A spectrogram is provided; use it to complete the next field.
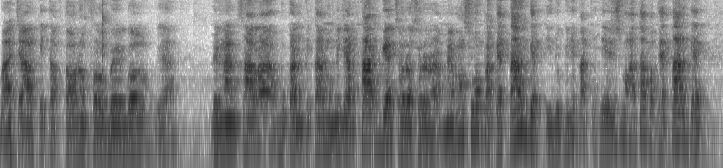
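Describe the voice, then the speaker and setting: There is audible room echo around this man. His pitch sits fairly high. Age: 60s. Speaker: lay preacher and journalist. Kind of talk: sermon. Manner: repetitive filler 'ya' and 'saudara-saudara'.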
